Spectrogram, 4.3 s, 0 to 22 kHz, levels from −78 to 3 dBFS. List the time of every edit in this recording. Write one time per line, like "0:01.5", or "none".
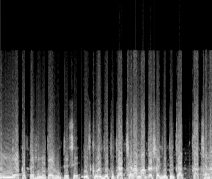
0:01.6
